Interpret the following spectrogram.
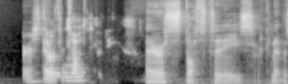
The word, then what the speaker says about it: Eratosthenes: And that's where you get Aristophanes. How do you say his name? Eratosthenes.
